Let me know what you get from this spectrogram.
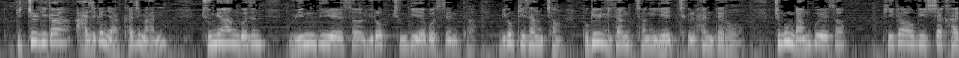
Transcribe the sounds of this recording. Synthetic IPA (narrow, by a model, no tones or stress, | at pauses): pit͡ɕʰuɭɡiɡa̰ːd͡ʑiɡɯnja̰kʰad͡ʑima̰n | t͡ɕuŋjoɦanɡʌs̬ʰɯn | ɥindiesʰʌjuɾʌp̚t͡ɕuŋɡiebos͈e̞ntʰʌmiɡuk̚k͈is̬ʰaŋt͡ɕʰʌ̰ŋtoɡiɭɡisʰaŋt͡ɕʰʌŋejet͡ɕʰɯɡɯɭhande̞ɾo̰t͡ɕuŋɡuk̚nambue̞sʰʌ | piɡaoɡiɕʰid͡ʑak̚ʰa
